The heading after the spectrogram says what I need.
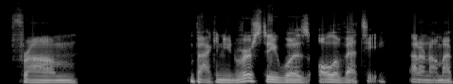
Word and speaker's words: Olivetti: Give me the Italian version. Olivetti. Okay, that's way better.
